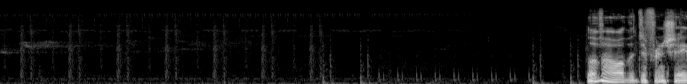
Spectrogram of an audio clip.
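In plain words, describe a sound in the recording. Footsteps patter steadily on the ground.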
